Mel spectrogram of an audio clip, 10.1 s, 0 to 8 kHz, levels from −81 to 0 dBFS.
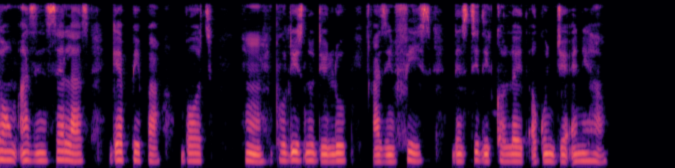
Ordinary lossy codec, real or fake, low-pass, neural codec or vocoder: none; real; 7.2 kHz; none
